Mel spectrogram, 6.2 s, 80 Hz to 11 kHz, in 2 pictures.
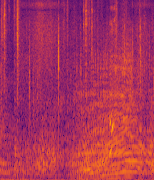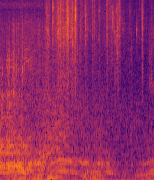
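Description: The 6.4-litre HEMI V8 of a 2024 Jeep Wrangler Rubicon 392 revving up and down in repeated rising and falling surges as it is driven hard through loose gravel.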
